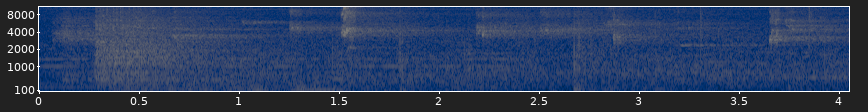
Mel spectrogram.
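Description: Basketballs bouncing on a gym court with voices chattering in the background; the sound gets louder a moment after the start.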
